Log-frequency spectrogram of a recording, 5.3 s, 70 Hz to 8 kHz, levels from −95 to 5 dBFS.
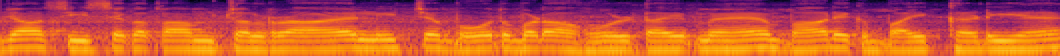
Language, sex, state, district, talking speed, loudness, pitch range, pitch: Hindi, male, Haryana, Rohtak, 215 wpm, -15 LUFS, 125-140 Hz, 130 Hz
